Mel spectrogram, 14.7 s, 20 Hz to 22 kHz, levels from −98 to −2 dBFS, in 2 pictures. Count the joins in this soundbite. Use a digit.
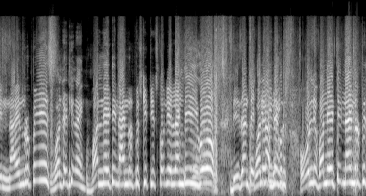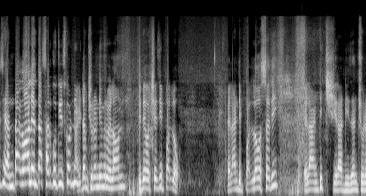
1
